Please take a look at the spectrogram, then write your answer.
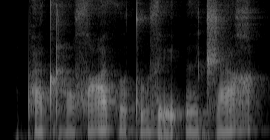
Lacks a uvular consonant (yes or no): no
